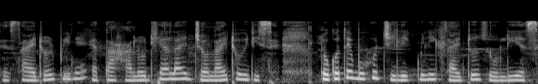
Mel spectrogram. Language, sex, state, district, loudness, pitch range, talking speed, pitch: Assamese, female, Assam, Kamrup Metropolitan, -18 LUFS, 195-245 Hz, 155 wpm, 210 Hz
